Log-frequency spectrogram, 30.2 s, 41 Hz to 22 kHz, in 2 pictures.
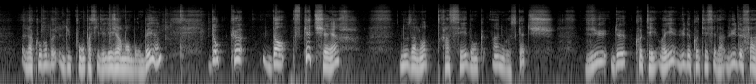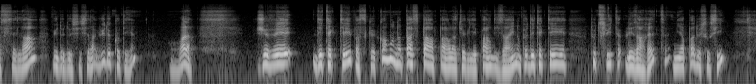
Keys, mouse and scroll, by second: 0.0-1.2 drag, 2.2-8.4 drag, 9.0-11.6 drag, 12.6-13.7 drag, 18.1 click, 25.4-27.7 drag.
